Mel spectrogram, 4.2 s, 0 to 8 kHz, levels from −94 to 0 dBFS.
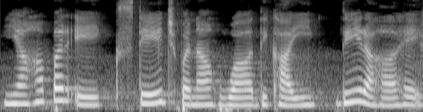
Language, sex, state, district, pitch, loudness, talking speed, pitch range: Hindi, male, Punjab, Fazilka, 215 Hz, -17 LUFS, 140 wpm, 205-250 Hz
